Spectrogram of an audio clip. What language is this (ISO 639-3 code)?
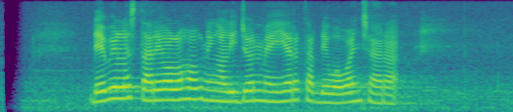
sun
